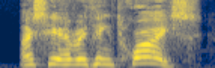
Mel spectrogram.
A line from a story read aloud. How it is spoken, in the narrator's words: the soldier who saw everything twice shouted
